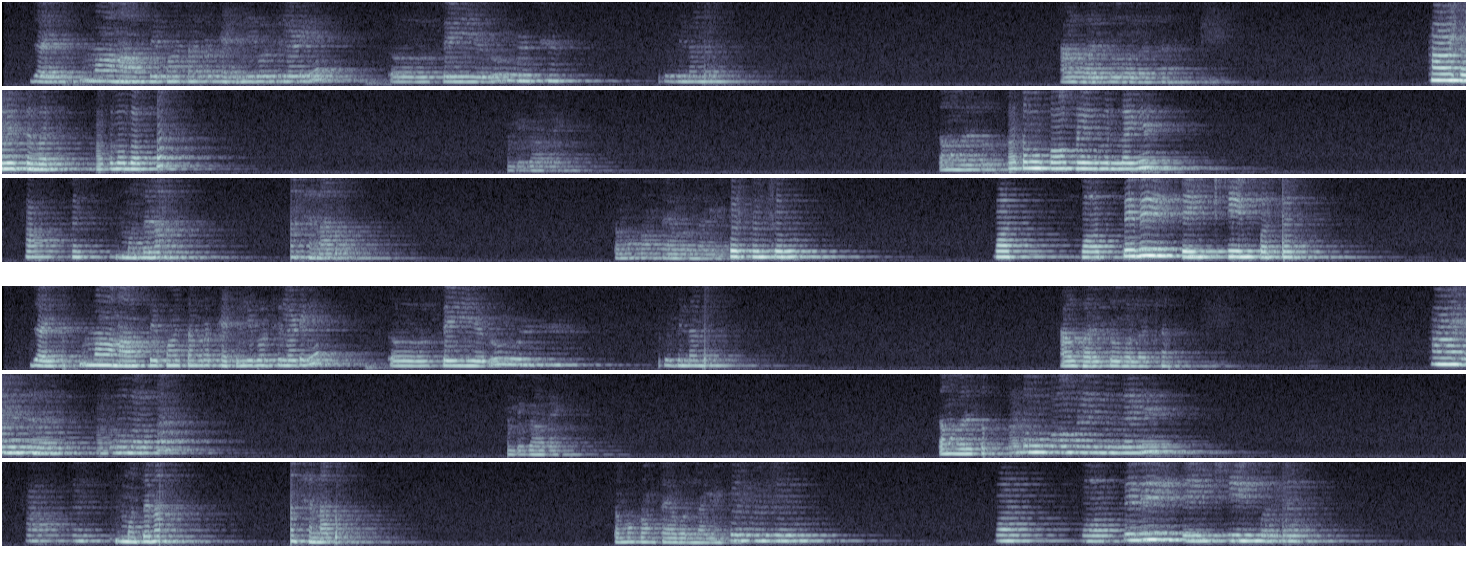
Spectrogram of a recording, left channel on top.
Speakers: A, on the right; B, on the left.
A: ଯାଇଛି ନା ନା ସେ ପୁଣି ତାଙ୍କର ଫେଟି ଲିଭର ଥିଲା ଟିକେ। ତ ସେଇ ଇଅରୁ
B: ଆଛା।
A: ଗୋବିନ୍ଦା ଭାଈ। ଆଉ ଘରେ ସବୁ ଭଲ ଅଛନ।
B: ହଁ ସମସ୍ତେ ଭଲ ଆଉ ତମ ବାପା?
A: ଏବେ ଘରେ। ତମ ଘରେ ସବୁ
B: ଆଉ ତମକୁ କଣ ଖାଇବା ପାଇଁ ଭଲ ଲାଗେ? ହଁ ଅଛନ୍ତି।
A: ମତେ ନା ଛେନାପୋଡ। ତମକୁ କଣ ଖାଇବାକୁ ଭଲ ଲାଗେ?
B: ସେ ସବୁ ମତ ମତେ ବି ସେଇ କ୍ରିମ୍ ପସନ୍ଦ।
